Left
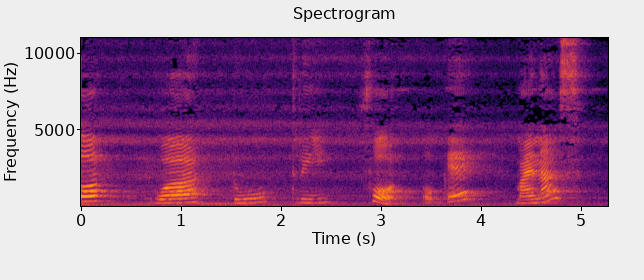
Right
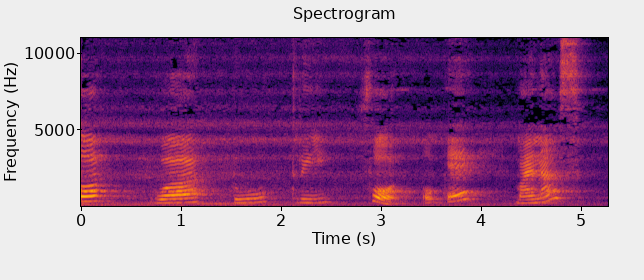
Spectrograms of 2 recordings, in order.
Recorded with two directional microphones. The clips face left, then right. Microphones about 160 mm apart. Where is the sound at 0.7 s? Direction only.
15° right (ahead or behind).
